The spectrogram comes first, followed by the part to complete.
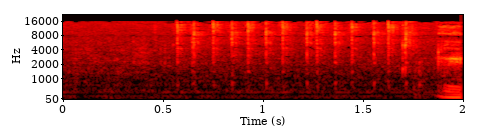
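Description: Rapid, evenly spaced light clicks, about ten a second, from a computer mouse's scroll wheel as a settings list is scrolled.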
